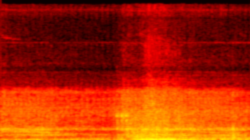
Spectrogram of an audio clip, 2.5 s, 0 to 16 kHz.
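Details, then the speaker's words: Honda Vario 125 FI scooter (2020–2022) with sudden stalling and MIL and radiator temperature lights staying on, starter test: catches straight away, short smooth rev, settles into even idle; starts normally though MIL still lit. "Oke, kita tes starter langsung. Oke, motornya langsung hidup ya."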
